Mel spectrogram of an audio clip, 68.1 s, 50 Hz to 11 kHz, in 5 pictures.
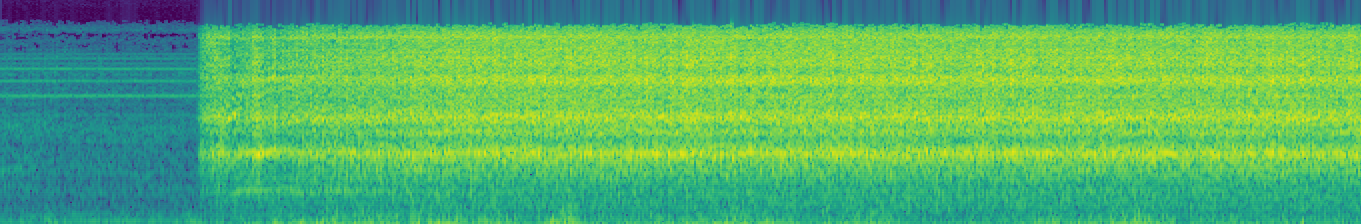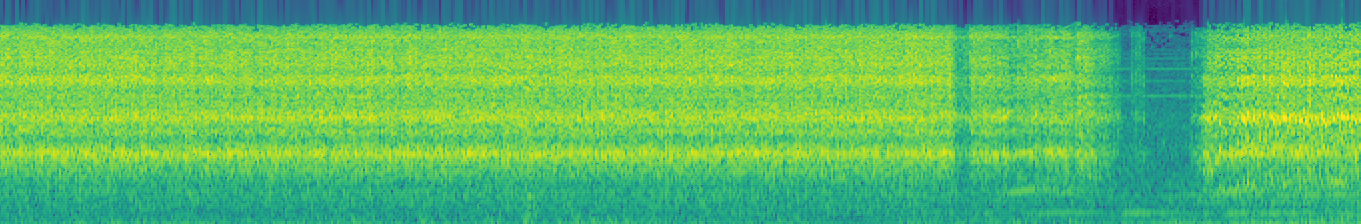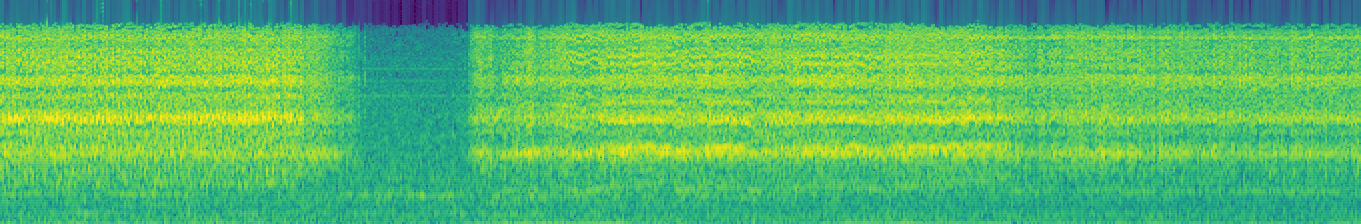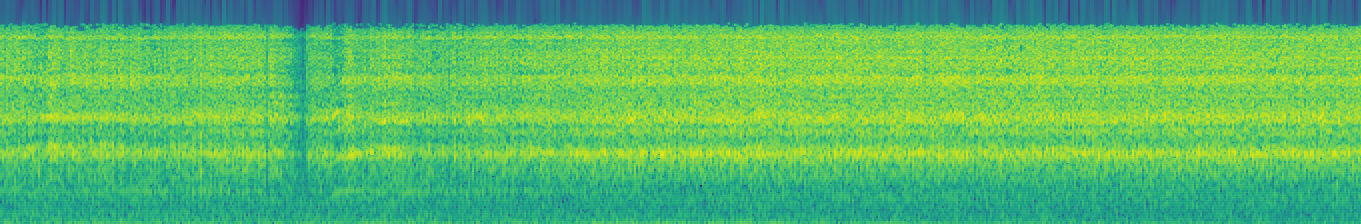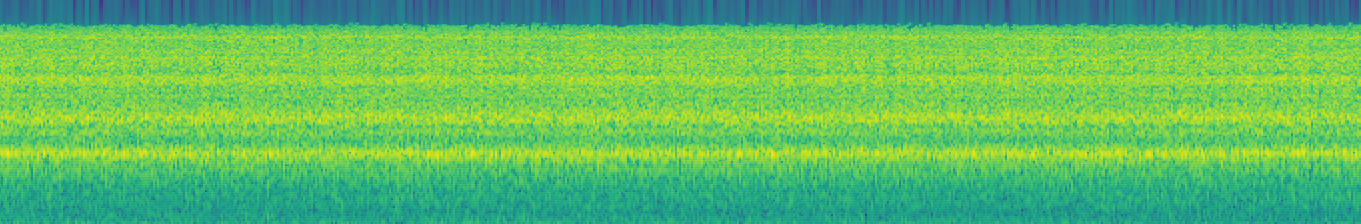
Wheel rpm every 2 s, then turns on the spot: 0, 130, 160, 160, 160, 160, 160, 160, 160, 160, 160, 140, 60, 140, 160, 40, 140, 160, 160, 160, 160, 130, 140, 160, 160, 160, 160, 160, 160, 160, 160, 160, 160, 160.
none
